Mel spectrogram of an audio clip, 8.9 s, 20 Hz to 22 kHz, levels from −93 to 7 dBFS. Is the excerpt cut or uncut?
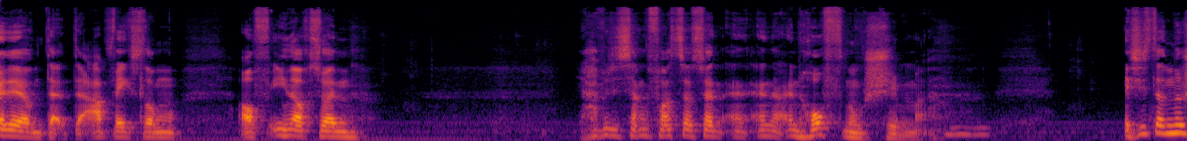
uncut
